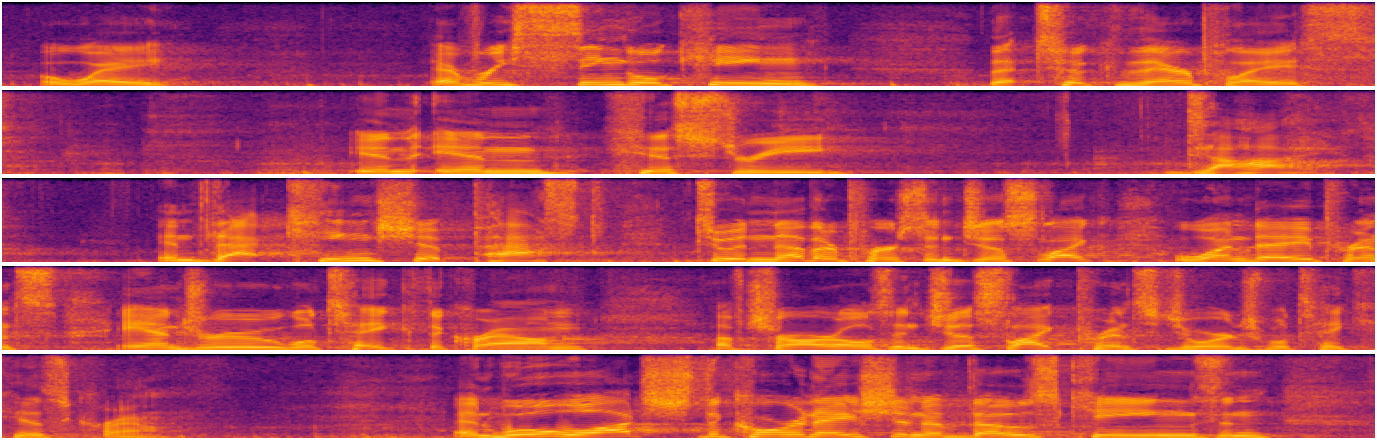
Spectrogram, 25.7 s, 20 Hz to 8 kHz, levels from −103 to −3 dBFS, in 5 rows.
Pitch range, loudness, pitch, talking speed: 135-175 Hz, -21 LUFS, 155 Hz, 115 wpm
